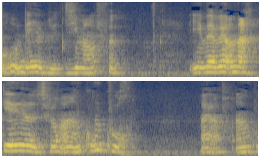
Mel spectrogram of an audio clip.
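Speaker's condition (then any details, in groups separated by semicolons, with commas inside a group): Multiple sclerosis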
